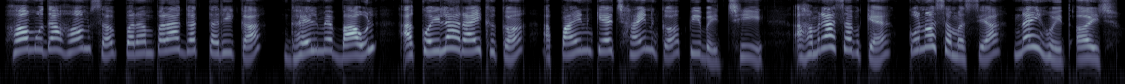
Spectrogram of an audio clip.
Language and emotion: Maithili, neutral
